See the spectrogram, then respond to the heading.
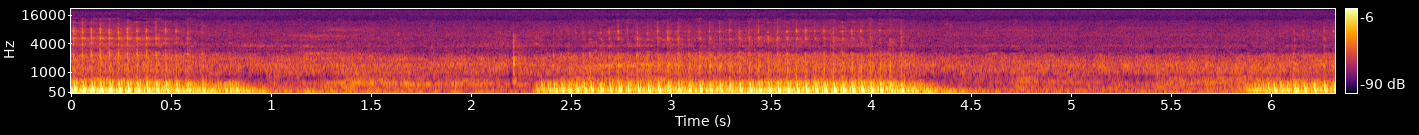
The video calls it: french bulldog snores like my grandma's refrigerator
